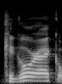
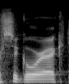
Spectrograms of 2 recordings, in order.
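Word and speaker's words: Cegorach: They are followers of the one remaining living Eldar god, which is Kagorak or Sigorak, depending on how you want to pronounce it, whether you decide that first C is soft or not.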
